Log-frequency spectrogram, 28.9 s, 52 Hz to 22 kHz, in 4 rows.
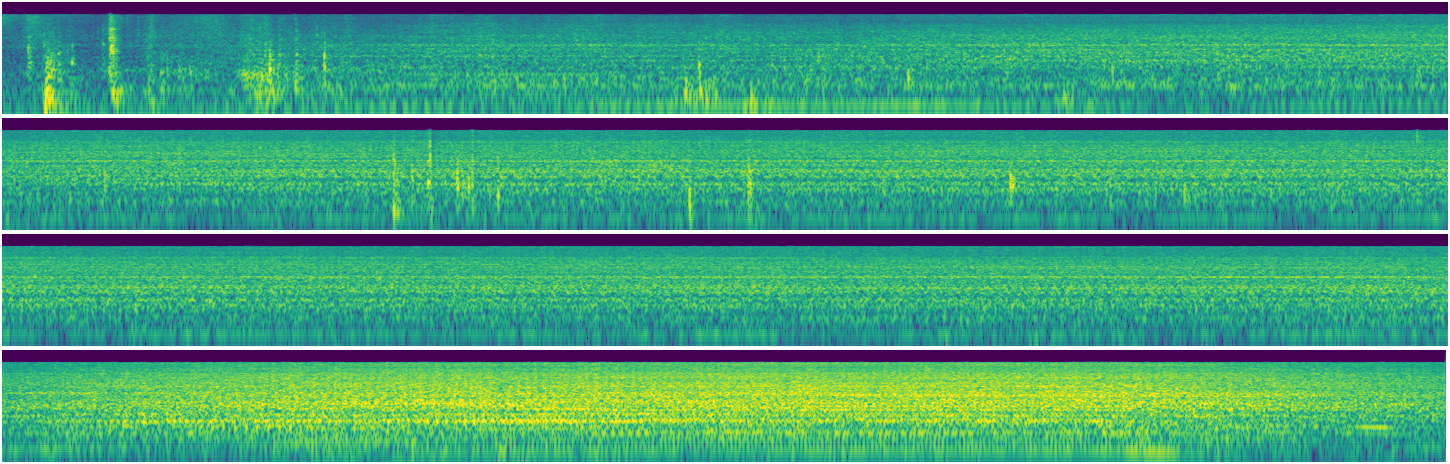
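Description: Subaru Legacy B4 2.0GT DIT's turbocharged flat-four (boxer) engine idling steadily, heard from beside the open engine bay. A few sharp knocks come in the first couple of seconds, and about two-thirds of the way through the sound swells louder and holds for about six seconds before falling back.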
